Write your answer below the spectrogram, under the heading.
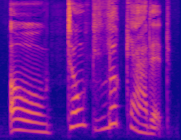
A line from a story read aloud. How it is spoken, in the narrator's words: begged, covering her face with her hands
